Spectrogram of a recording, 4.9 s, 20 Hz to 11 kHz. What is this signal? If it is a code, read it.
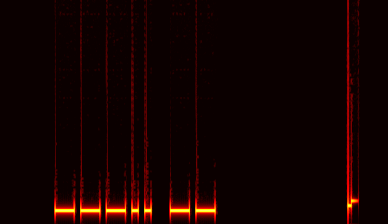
Morse code, heard as a keyed tone, about 15 wpm, 700 Hz. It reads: 8 M
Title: Single-Letter Single-Number 15wpm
